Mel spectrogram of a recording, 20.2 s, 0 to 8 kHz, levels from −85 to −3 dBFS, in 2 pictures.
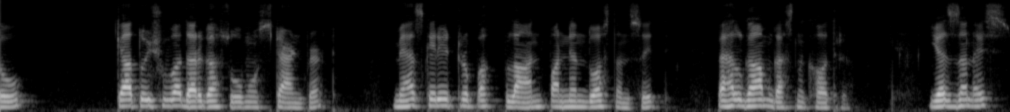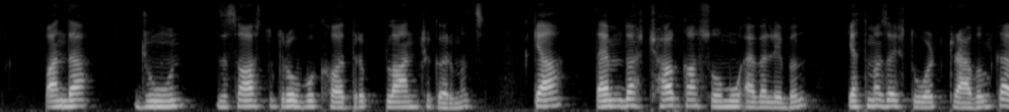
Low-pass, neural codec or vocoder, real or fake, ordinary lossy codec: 7.2 kHz; vocoder, 44.1 kHz, 128 mel bands every 256 samples, BigVGAN v2; fake; none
